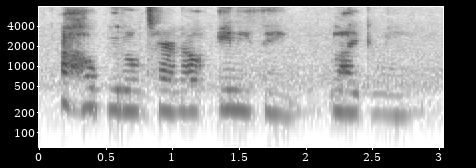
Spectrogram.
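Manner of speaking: soft half-whisper on a sigh. Narrator reading Erica's words to the child drifting off to sleep, sighing half-whisper. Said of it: "sighed as she whispered".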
